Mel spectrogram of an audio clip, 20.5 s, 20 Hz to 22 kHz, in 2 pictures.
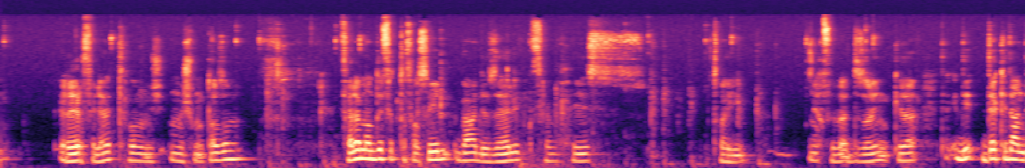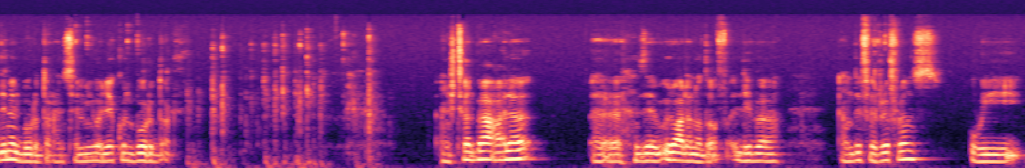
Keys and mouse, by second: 0.0-1.1 alt+middle drag, 1.3 z, 1.8 z, 2.3 middle click, 2.7 z, 3.3 alt+middle click, 4.2 ctrl+KP_3, 5.4 ctrl+KP_1, 6.2 alt+shift+middle click, 6.6 z, 7.0 ctrl+alt+middle click, 7.6 Tab, 8.6 click, 9.0 z, 11.0 click, 11.6-14.0 drag, 16.3 z, 19.0 click.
